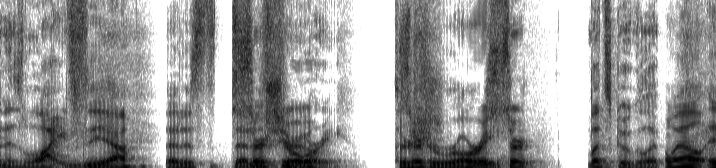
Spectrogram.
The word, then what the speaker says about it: certiorari: Supreme Court, and they granted certiorari and actually decided this case.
